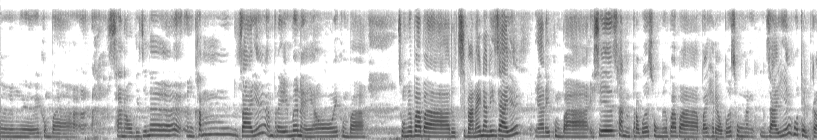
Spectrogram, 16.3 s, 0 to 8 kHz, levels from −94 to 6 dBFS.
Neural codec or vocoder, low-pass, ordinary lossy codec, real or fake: none; 7.2 kHz; none; real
